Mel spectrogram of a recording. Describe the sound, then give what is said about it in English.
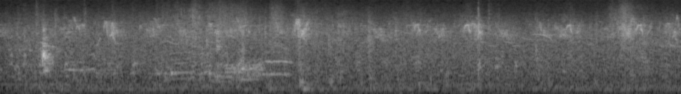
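Hens clucking in a hen house, with scattered soft clucks and brief squawks over steady background noise. “Book steps towards the hen house. Through the wire mesh door, he sees Rachel collecting the eggs”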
